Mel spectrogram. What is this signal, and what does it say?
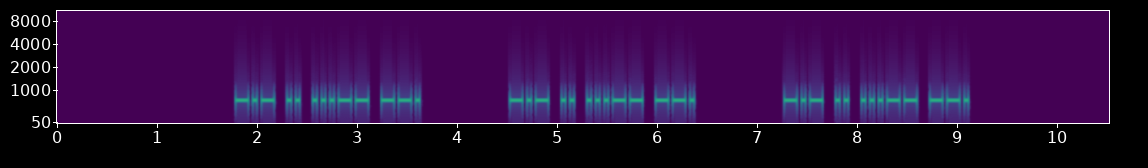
Morse code, heard as a keyed tone, about 28 wpm, 700 Hz. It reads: KI3G KI3G KI3G
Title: USA Call Signs - 4 Characters - Repeated 3x - 28wpm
